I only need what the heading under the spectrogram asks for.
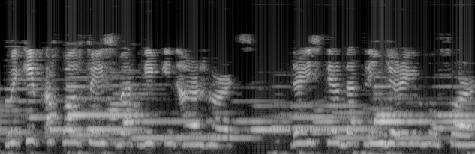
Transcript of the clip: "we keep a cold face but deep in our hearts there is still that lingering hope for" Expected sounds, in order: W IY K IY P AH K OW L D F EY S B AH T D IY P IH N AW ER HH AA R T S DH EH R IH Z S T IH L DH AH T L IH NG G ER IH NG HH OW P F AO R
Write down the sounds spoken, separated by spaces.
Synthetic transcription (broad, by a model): W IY K IY P AH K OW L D F EY S B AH T D IY P IH N AW ER HH AA R T S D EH R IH S T IH L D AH T L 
